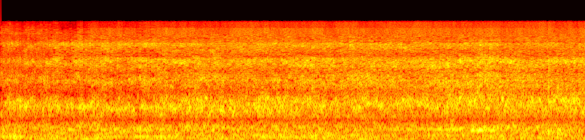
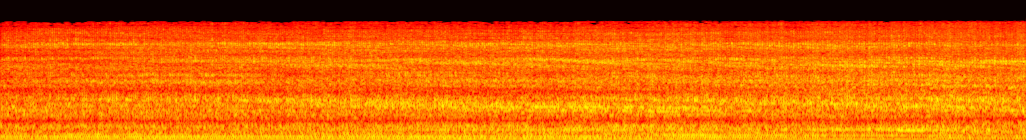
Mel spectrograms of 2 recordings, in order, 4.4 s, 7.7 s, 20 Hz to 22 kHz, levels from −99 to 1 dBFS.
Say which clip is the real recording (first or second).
second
